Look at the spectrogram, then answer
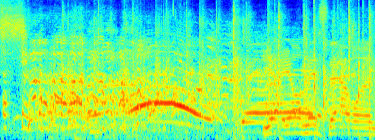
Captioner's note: laughing and applauding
